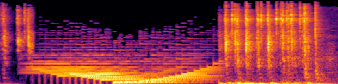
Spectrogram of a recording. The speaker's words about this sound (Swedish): Eh, mitt tangentbord är ju helt galet i och för sig så det med det här klickety klackety. Det, det, är går, galet, det är ja. galet faktiskt. jag kan skriva lite här bara för att...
